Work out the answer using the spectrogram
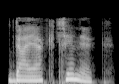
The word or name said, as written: diactinism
